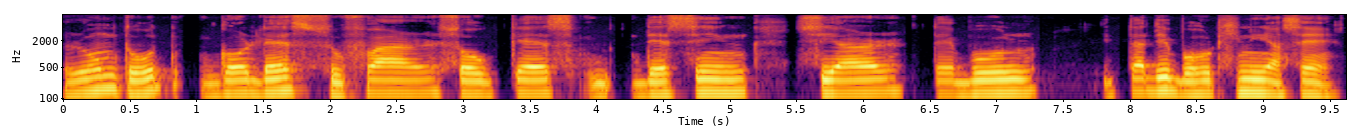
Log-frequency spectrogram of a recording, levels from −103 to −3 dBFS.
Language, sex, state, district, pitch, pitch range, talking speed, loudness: Assamese, male, Assam, Sonitpur, 130 Hz, 120-135 Hz, 75 wpm, -14 LUFS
